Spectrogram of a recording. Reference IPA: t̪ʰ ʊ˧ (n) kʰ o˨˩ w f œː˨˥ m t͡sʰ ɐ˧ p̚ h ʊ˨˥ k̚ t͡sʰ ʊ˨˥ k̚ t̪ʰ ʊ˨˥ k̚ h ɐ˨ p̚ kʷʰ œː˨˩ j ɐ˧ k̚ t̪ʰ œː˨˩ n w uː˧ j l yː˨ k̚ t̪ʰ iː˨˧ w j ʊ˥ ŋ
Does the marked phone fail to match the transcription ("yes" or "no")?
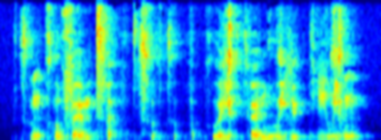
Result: yes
